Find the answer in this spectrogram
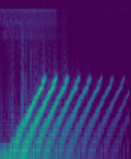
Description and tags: Strange wave
animation, beam, cartoon, film, game, laser, movie, science-fiction, video, warp, wave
